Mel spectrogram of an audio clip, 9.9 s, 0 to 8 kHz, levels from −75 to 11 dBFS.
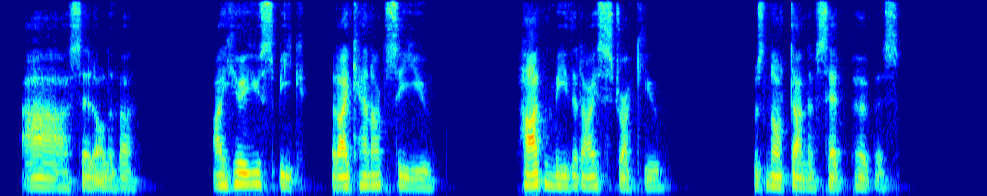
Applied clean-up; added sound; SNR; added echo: none; none; none; none.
